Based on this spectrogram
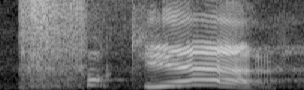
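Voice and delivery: very high, exuberant yell; gleeful admission. Acted. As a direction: own up to it with mock triumph. Gleefully admits the accusation, for laughs.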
